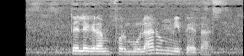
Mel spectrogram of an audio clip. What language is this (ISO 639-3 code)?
epo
